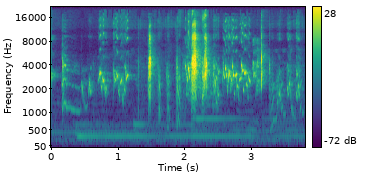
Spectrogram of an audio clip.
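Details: Pet budgie's chatter: a quick series of bright chirps and twittering notes that grows into louder, harsher chips midway, then trails into softer rapid warbling, with steady low tones behind.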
